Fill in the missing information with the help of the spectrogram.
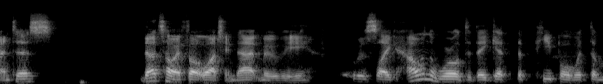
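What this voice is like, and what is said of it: Usual voice. Nothing is said of it.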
